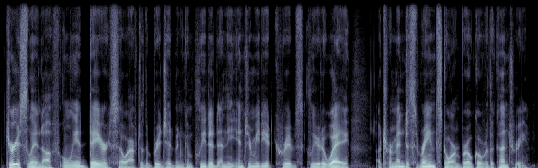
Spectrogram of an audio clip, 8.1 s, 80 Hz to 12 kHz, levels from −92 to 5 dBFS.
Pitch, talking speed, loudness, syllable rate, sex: 95 Hz, 200 wpm, -20 LUFS, 6.2 syllables/s, male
